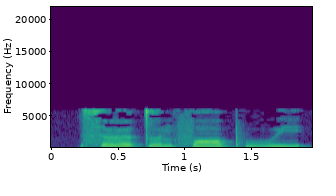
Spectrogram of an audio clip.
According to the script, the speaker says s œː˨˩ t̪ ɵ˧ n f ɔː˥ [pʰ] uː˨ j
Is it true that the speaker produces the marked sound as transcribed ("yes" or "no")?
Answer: yes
